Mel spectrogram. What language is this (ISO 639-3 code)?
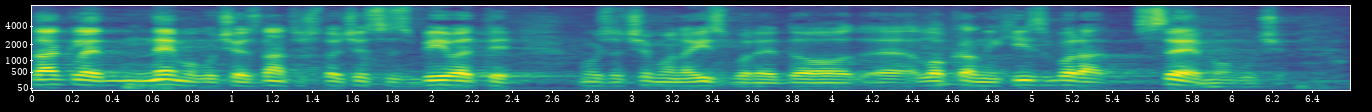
hrv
